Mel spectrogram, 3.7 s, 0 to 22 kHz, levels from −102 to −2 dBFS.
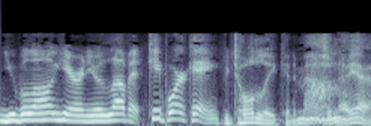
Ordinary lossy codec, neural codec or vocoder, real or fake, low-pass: MP3, 32 kbps; codec, 16 kHz in and 24 kHz out, 0.9 kbps, LongCat-Audio-Codec, four codebook decoder; fake; 7.2 kHz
